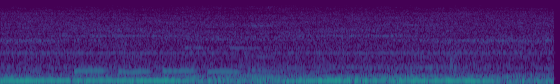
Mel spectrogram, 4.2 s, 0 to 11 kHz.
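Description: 3D printer's stepper motors whining in steady tones that jump from pitch to pitch as the print head changes speed and direction while printing face-shield headbands.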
